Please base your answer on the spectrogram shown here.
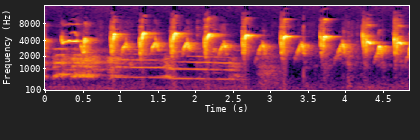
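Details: Long-tailed shrike singing at Bobotsari. It gives sharp, falling, high chirps about twice a second, with a steady lower whistled tone running under the first half.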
